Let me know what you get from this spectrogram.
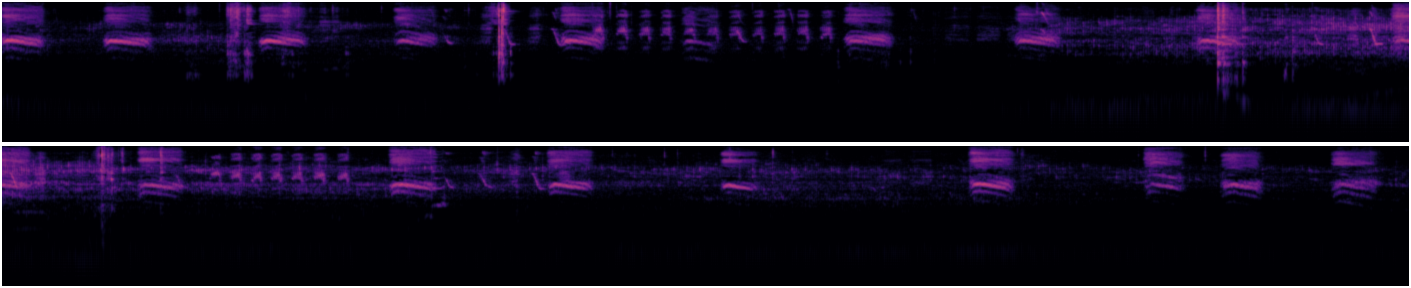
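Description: Birds calling outdoors: short falling calls repeated every second or two, with a quick chattering run of notes about six to eight seconds in. A single sharp knock sounds about twelve seconds in, over a faint steady low hum.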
